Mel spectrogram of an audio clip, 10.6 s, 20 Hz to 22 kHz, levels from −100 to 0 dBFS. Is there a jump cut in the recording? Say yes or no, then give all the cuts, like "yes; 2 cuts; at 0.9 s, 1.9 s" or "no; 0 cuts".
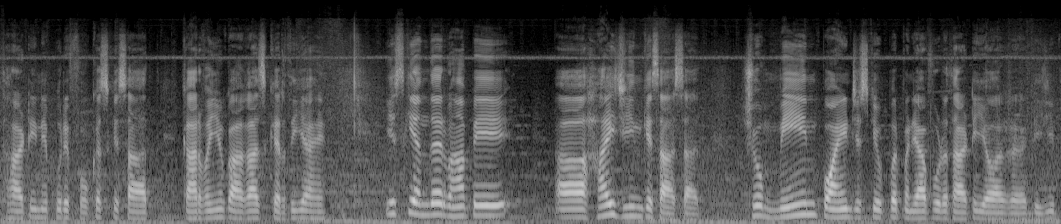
no; 0 cuts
